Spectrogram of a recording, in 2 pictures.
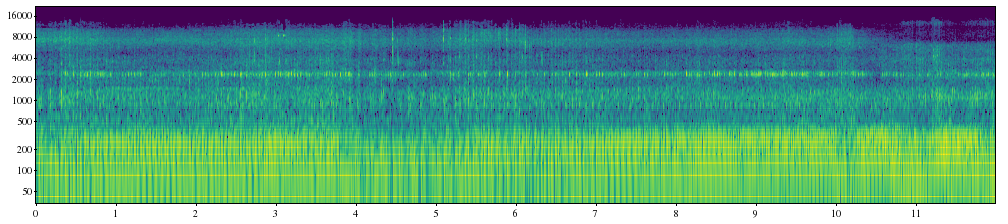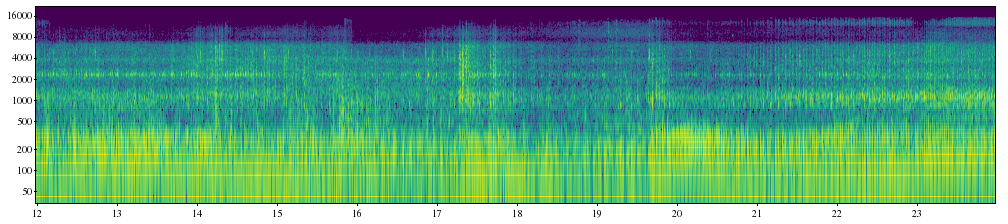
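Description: Engine of a 2007 Kawasaki Vulcan Mean Streak cruiser motorcycle warming up from cold. It makes a loud, steady rumble close by with wind buffeting, swelling into revs around the middle and again near the end.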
